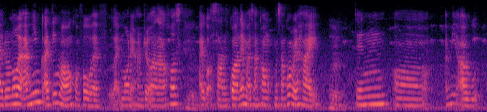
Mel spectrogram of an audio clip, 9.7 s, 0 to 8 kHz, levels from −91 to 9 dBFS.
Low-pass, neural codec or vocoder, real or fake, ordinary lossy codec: 7.2 kHz; none; real; AAC, 48 kbps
